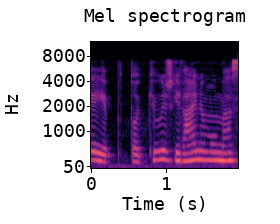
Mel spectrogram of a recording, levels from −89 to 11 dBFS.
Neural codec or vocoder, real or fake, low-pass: codec, 16 kHz, 4 kbps, FunCodec, trained on LibriTTS, 50 frames a second; fake; 7.2 kHz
